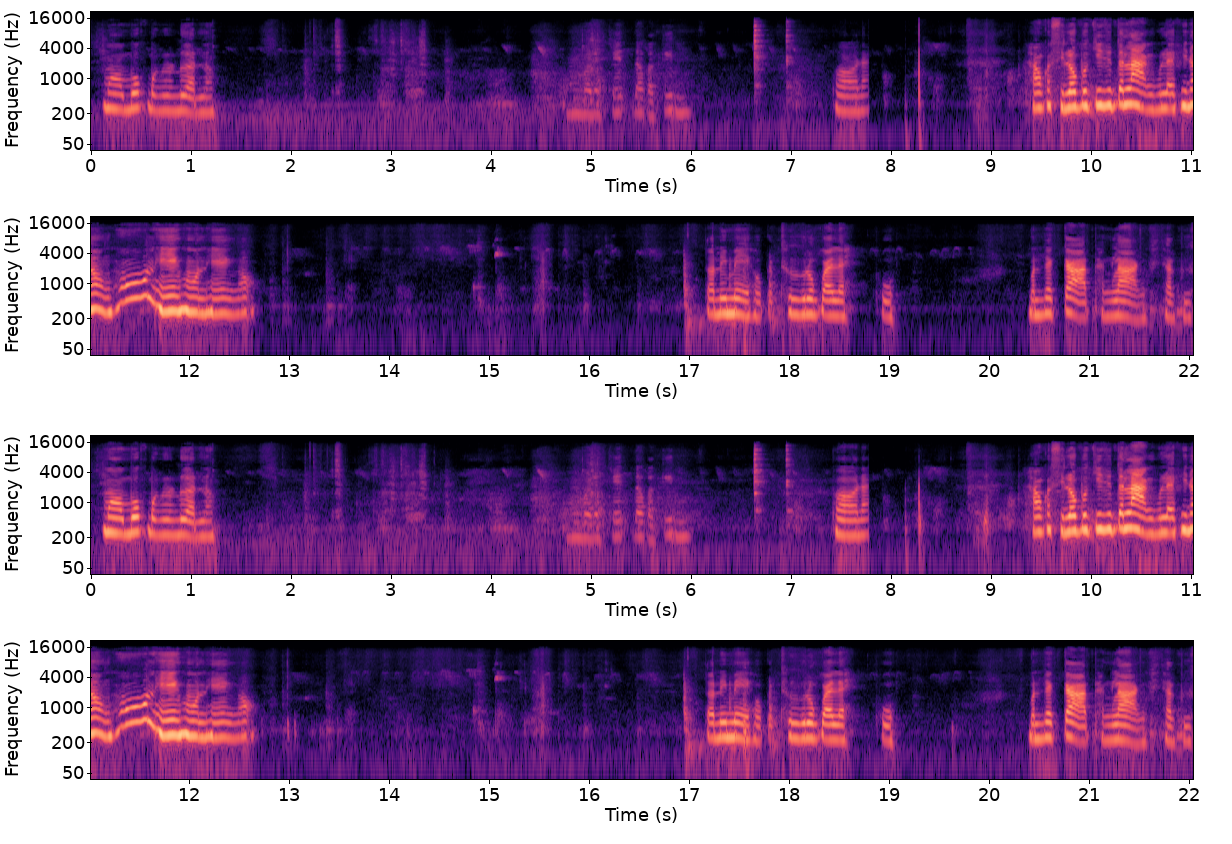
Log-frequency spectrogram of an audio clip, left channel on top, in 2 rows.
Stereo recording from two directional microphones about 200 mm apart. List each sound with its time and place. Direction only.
0.1 s speech: 20° right (ahead or behind)
5.2 s a sound: 10° left (ahead or behind)
7.4 s speech: 20° right (ahead or behind)
9.3 s a woman's voice: 10° left (ahead or behind)
15.5 s a sound: 5° left (ahead or behind)
16.9 s speech: 5° left (ahead or behind)
20.4 s a woman's voice: centre (ahead or behind)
